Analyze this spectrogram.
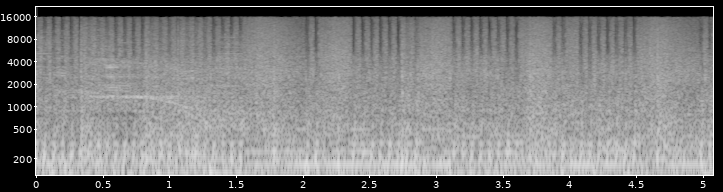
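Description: Video game weapons fire in quick bursts.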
